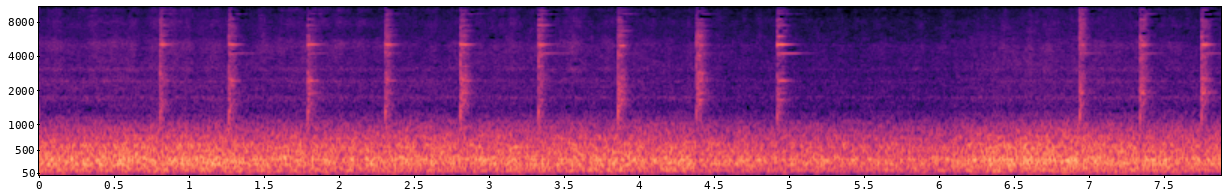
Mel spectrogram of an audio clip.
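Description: A hammer rings sharply on an anvil in steady, repeated blows.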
